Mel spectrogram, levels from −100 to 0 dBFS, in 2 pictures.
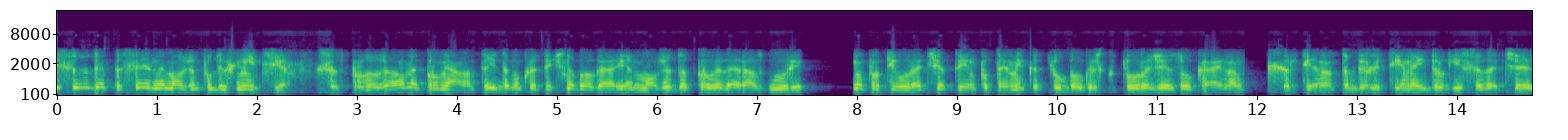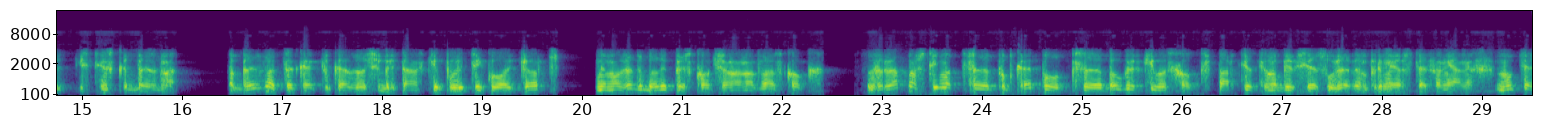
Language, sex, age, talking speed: Bulgarian, male, 60-79, 135 wpm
